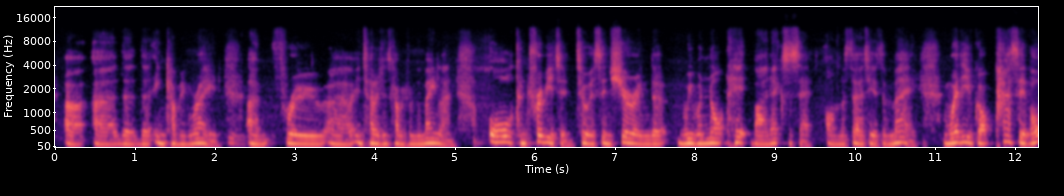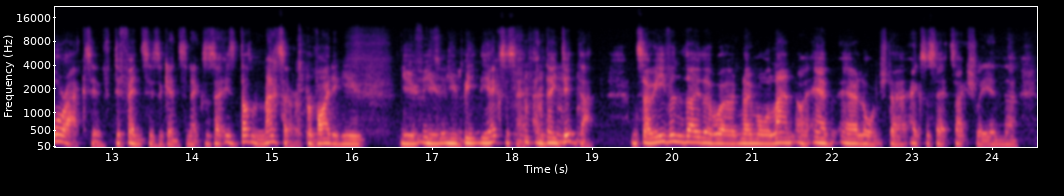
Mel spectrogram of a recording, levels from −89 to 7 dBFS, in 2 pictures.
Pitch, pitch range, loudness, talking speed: 130 Hz, 120-140 Hz, -21 LUFS, 185 wpm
